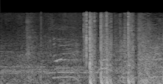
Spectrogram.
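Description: A gun fires a few loud shots.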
